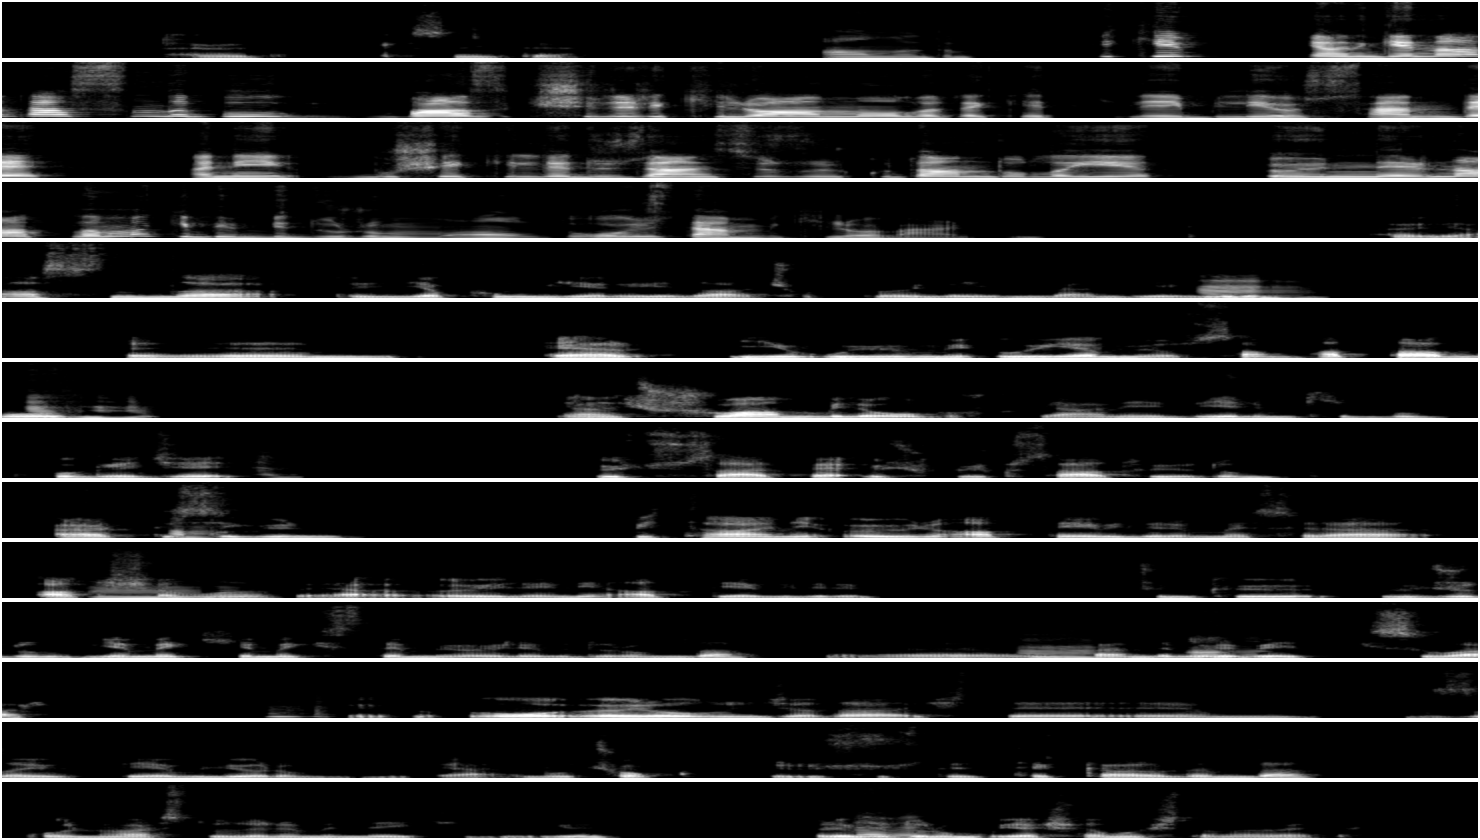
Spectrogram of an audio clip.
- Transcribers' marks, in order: tapping
- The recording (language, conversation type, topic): Turkish, podcast, Uyku düzeninin zihinsel sağlığa etkileri nelerdir?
